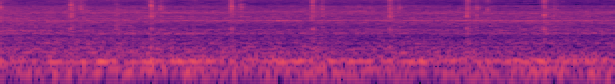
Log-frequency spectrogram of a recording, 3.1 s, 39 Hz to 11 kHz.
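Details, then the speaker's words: Chinese 12V 8kW diesel heater turned up to maximum setting: quick regular fuel pump ticks about two and a half per second over a rising fan roar; pump feeding more fuel to the burner, normal full-power operation. "now the fuel pump has increased. The clicking you can hear has gone faster, so it's now pumping more fuel to the burner. The fan's increasing."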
